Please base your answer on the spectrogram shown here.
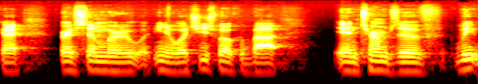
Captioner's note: none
